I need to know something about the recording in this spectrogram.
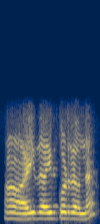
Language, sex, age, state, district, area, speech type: Kannada, female, 30-45, Karnataka, Gadag, rural, conversation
